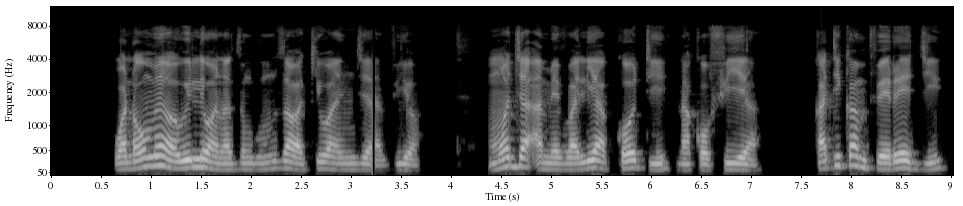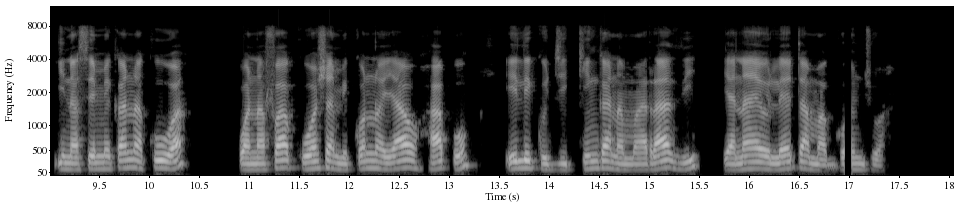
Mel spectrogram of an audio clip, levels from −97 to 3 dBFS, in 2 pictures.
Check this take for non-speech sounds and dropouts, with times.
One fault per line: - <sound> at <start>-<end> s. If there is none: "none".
- dropout at 3.2-3.2 s
- dropout at 17.0-17.0 s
